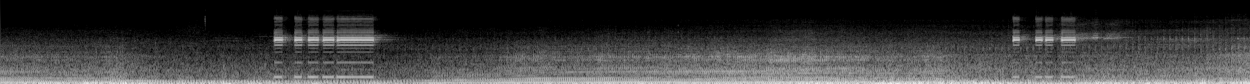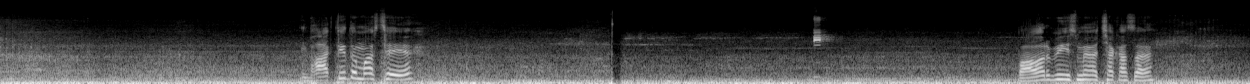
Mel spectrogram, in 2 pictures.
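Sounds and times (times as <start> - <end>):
vehicle horn: 2.7 - 4.0, 10.1 - 11.4, 18.8 - 21.0
scooter engine accelerating: 2.7 - 14.8.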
